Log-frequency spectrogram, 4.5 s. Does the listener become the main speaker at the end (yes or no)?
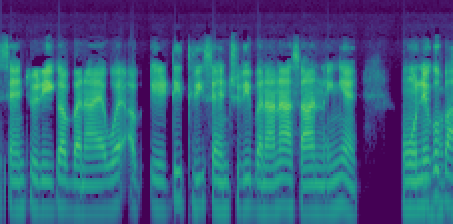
no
